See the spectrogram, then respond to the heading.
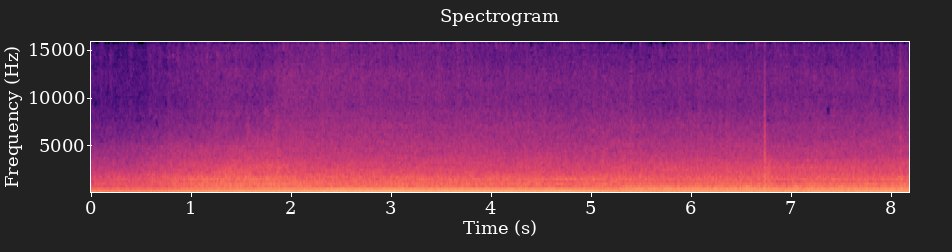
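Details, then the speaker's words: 2011 Polaris Ranger HD 4x4 with an all-original engine, idling while the radiator fan kicks on at about 204, giving a steady even fan hum; bungee cords in the back also rattle. Normal cooling fan at idle. "there it just kicked on it's not the fan that you're hearing [Music] rattling these bungee cords back here banging on this but you can hear it R uh the fan"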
